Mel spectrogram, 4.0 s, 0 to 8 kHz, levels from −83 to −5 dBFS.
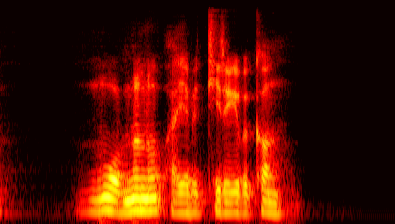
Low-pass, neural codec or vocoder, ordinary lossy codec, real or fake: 7.2 kHz; codec, 16 kHz, about 1 kbps, DyCAST, with the encoder's durations; AAC, 48 kbps; fake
